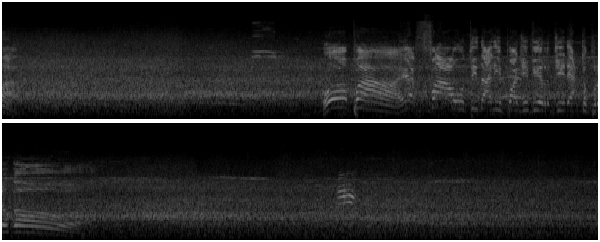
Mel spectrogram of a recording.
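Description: A large stadium crowd roars steadily.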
